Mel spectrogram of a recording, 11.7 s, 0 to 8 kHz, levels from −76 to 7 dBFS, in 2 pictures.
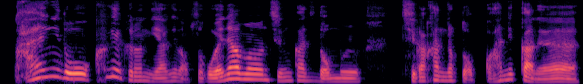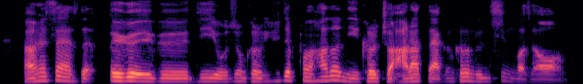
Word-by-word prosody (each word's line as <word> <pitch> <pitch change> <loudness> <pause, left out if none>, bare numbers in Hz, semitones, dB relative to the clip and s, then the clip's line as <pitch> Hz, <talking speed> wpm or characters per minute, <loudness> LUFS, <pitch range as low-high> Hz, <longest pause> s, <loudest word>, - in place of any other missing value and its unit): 다행히도 225 -7 +3
크게 260 +8 -5
그런 145 - -6
이야기는 115 +1 -6
없었고 - - -6
왜냐면 185 +5 +4
지금까지 140 -3 -7
너무 110 0 -3 0.4
지각한 140 +2 -3
적도 140 -1 -5
없고 - - -10
하니까는 105 - 0 0.3
아 110 - +4
회사에서 140 -4 0 0.2
'으이그 135 0 +8
으이그 115 -3 +4
니 115 0 -5
요즘 115 +2 -4
그렇게 110 -1 -4
휴대폰 130 0 -2
하더니 140 -6 -1
그럴 115 -1 +2
줄 - - +2
알았다.' 120 +3 +3
약간 110 +2 -4
그런 135 +2 -2
눈치인 115 0 -10
거죠. 95 -2 -4
125 Hz, 375 characters per minute, -24 LUFS, 110-145 Hz, 0.4 s, 으이그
